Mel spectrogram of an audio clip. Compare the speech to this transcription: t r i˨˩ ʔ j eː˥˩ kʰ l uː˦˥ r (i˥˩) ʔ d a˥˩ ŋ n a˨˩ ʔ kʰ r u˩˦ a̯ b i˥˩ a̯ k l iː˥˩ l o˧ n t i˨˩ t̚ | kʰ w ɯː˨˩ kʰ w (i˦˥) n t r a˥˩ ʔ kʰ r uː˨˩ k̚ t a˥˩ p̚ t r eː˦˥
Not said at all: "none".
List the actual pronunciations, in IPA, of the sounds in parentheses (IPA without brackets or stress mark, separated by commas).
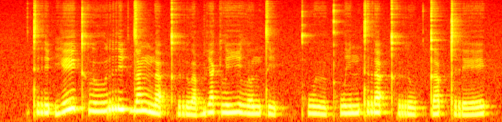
i˥˩, i˦˥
